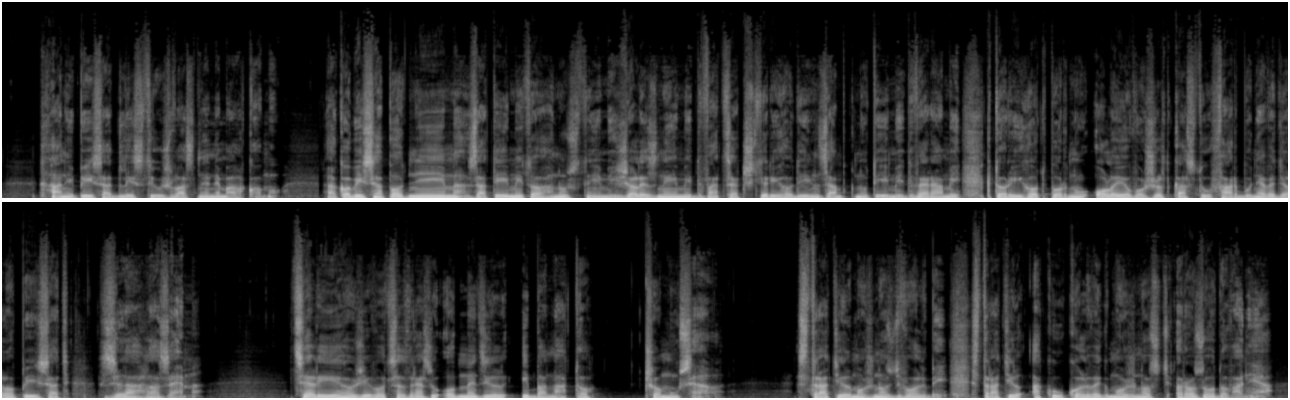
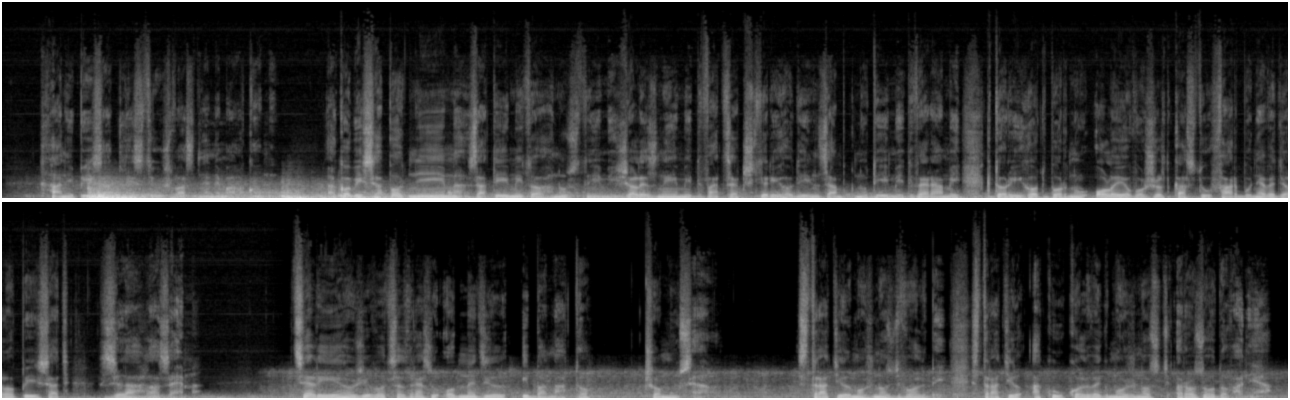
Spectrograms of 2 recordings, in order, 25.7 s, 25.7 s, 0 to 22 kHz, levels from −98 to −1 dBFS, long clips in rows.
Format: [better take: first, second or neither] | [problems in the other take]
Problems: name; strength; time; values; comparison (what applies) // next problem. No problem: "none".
first | rain or running water; very loud; throughout; as loud as the speech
